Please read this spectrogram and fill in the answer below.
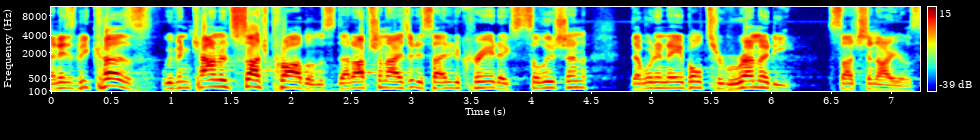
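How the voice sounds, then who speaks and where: A man's high voice at a fairly quick pace, with ordinary pitch variation. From France. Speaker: startup founder pitching. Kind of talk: startup pitch.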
